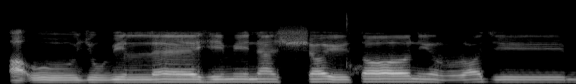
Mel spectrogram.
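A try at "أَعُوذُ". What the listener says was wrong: Bukan a'udzu ya, tapi a'udzu zal. Kalau zal itu lidahnya itu digigit sedikit, Pak. A'udzu zazizu baz. Seperti itu. Karena memang ini adalah sudah berbeda dari makhrajnya. A'udzu sama a'udzu beda.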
